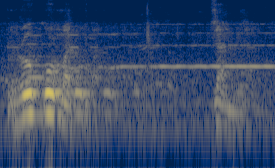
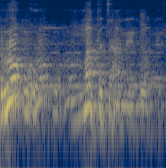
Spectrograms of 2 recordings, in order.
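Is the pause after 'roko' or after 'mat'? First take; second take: after mat; after roko. First: There is a pause after mat. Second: There is a pause after roko.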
